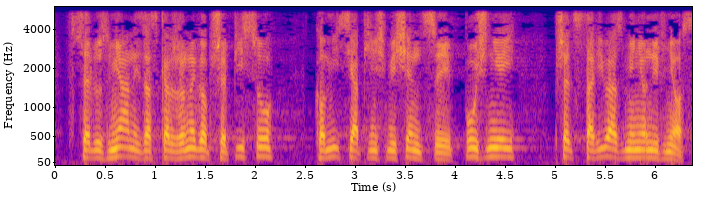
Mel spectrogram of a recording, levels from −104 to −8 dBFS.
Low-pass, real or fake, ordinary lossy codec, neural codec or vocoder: 5.4 kHz; real; none; none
